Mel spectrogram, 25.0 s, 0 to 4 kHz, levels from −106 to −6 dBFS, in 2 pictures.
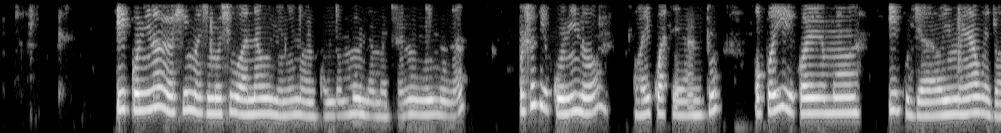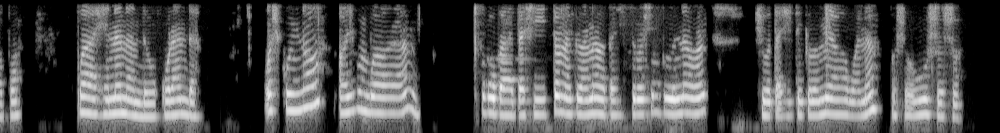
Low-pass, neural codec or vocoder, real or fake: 3.6 kHz; none; real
